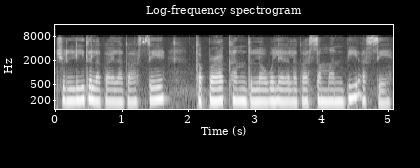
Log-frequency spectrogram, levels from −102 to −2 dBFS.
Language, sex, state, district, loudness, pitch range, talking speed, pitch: Nagamese, female, Nagaland, Kohima, -14 LUFS, 185-200 Hz, 155 wpm, 190 Hz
